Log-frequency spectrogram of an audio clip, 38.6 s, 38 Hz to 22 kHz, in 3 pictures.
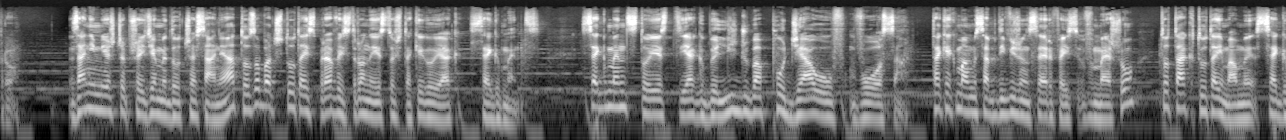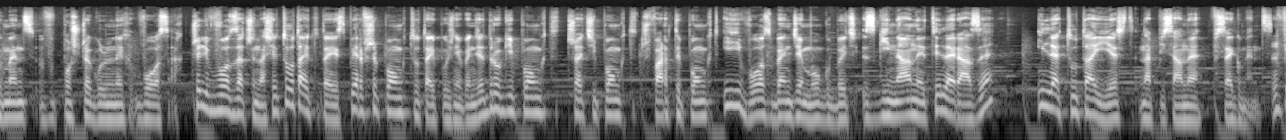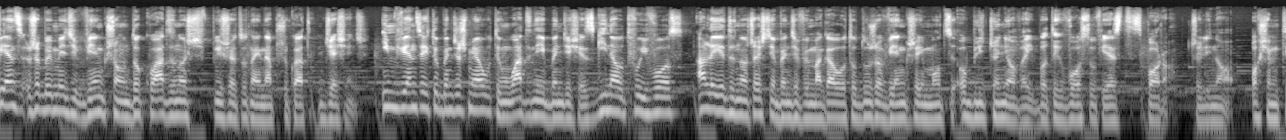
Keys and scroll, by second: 14.4-15.3 typing, 27.9 KP_1, 28.3 KP_0, 28.6 Return.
